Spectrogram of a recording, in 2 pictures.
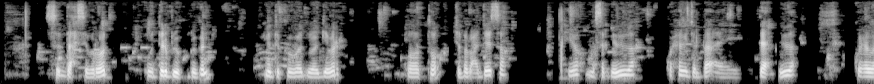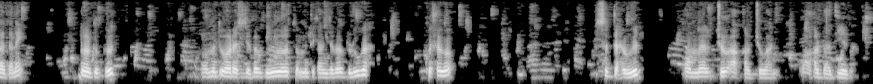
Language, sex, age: Somali, male, 18-24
